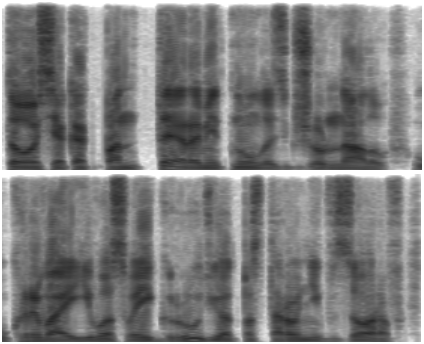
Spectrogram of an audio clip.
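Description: A man narrating a children's radio story with dramatic, expressive delivery and deliberate pauses. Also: on the low side, no room sound, clean studio sound.

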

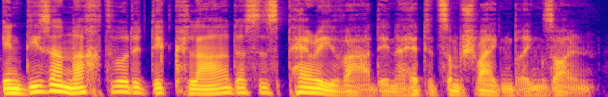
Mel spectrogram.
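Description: A man narrating a radio drama in a calm, measured way. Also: deep voice, dry recording, clean studio sound. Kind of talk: scripted narration.

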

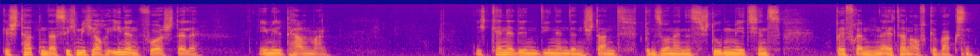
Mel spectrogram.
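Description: An actor playing an earnest newspaper editor who speaks formally and wordily with old-fashioned courtesy in a period radio drama. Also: male voice, lowish voice, normal speed, dark tone, lightly acted. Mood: courteous, earnest.

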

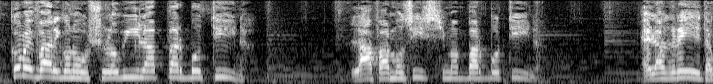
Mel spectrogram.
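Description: An actor playing a plainspoken, wistful older factory worker with a central Italian, Lazio accent, in a theatrical monologue with colloquial repetitions. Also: male voice, sits high. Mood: animated, emphatic. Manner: colloquial, repetitive, dramatic swings from emphatic to hushed. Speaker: stage actor.

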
